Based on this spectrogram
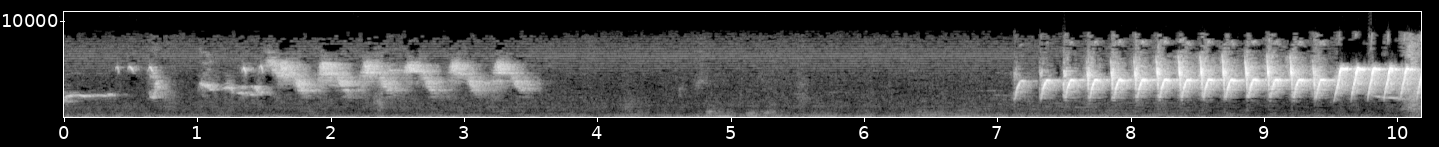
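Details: Yorkshire canary singing a long, lively masteran song meant for training cage birds: a short whistle, then a run of rolling trilled phrases, a quiet pause of several seconds, and a loud, fast, buzzy roll that ends in a sustained high note.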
